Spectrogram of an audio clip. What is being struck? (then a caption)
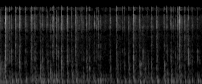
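Laptop keyboard with plastic keycaps and aluminum body. Fingertips type fast on a MacBook Air keyboard with plastic keycaps set in an aluminum chassis, producing a rapid stream of around thirty keystrokes in four seconds. Each tap is a short, dry click with a soft low thud beneath a bright tick, dying away almost instantly.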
